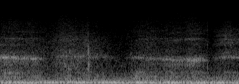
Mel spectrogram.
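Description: A man breathing audibly over a low steady background hum.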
